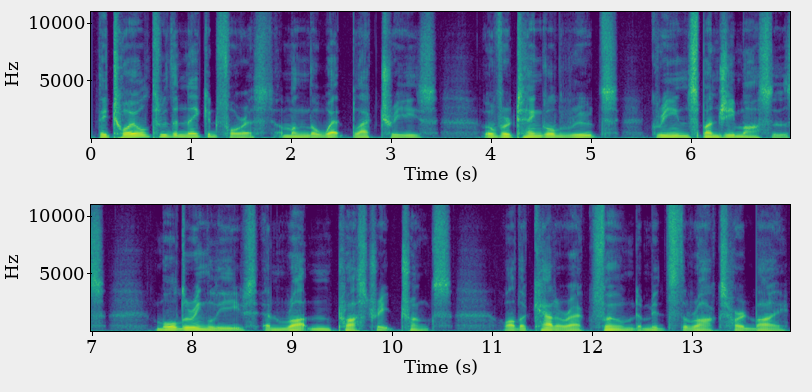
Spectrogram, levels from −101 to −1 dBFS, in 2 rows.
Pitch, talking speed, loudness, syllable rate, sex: 95 Hz, 135 wpm, -20 LUFS, 4.3 syllables/s, male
